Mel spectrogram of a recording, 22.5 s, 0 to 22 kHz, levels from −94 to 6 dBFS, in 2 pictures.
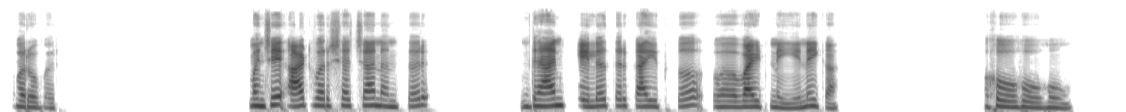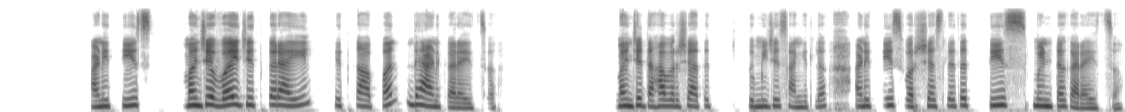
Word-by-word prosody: बरोबर. 185 -5 -5 1.9
म्हणजे 245 +4 +5 0.2
8 255 +2 +3
वर्षाच्यानंतर 240 -1 -2 1.1
ध्यान 235 +2 +6 0.2
केलं 225 +1 +5
तर 235 0 -4
काही 215 0 +3
इतकं 230 +5 -7 0.2
अ, 200 0 -2
वाईट 210 -1 +6
नाहीये, 170 -3 -3
नाही 230 +5 +2
का? 155 -2 -5 1.6
हो, 210 -4 -1
हो, 190 -3 -4
हो. 170 -3 -8 1.5
आणि 215 +2 +1
30 250 +1 +1 0.3
म्हणजे 255 +3 +6
वय 260 +5 +9
जितकं 275 +1 -1
राहील, 260 +4 +2 0.3
तितकं 240 0 -7
आपण 240 - -2 0.2
ध्यान 240 -7 +3
करायचं. 165 -2 -6 1.2
म्हणजे 235 +2 +3
10 230 +1 +1
वर्ष 225 -1 -5
आता 225 0 -2 0.4
तुम्ही 215 0 -4
जे 235 - -5
सांगितलं 200 +1 -8 0.3
आणि 225 +1 -1
30 255 -1 -1
वर्ष 215 +3 -4
असले, 230 +1 -5
तर 255 - -1 0.2
30 260 0 +3
मिनिटं 225 -2 0
करायचं. 160 -6 -5
225 Hz, 110 wpm, -24 LUFS, 205-245 Hz, 1.9 s, वय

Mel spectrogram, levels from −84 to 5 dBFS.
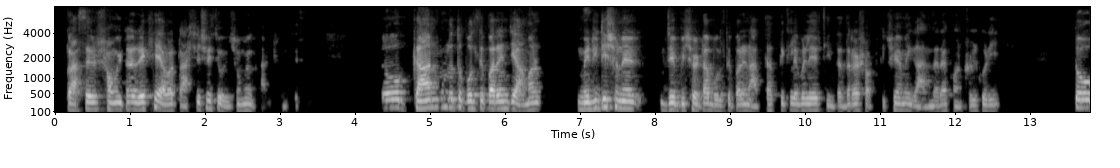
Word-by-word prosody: ক্লাসের 145 -1 +3 0.2
সময়টা 145 0 +1
রেখে 145 0 +4
আবার 125 +1 +1
ক্লাস - - -4
শেষ 140 -1 -4
হয়েছে। 160 -1 -4
ওই 100 - -7
সময় 125 +1 -4
গান - - -14
শুনতেছি। 195 0 -21 1.1
তো 170 - +2 0.4
গান 160 +1 +9
মূলত 180 -1 -4
বলতে 160 +1 +1
পারেন 155 +1 +7
যে 150 - +5
আমার 135 +4 -1 0.6
মেডিটেশন 170 +4 +3
এর 155 - +3 0.5
যে 140 - +6
বিষয়টা 125 +1 0
বলতে 115 -1 -6
পারেন 120 +1 -1
আধ্যাত্মিক 120 +5 -9
লেভেলে 130 0 0
চিন্তার 105 -1 -8
দ্বারা 125 +2 0
সবকিছুই 135 - -7
আমি 130 - -5
গান 90 -1 -5
দ্বারা 115 +3 -5
কন্ট্রোল 100 +3 -9
করি। 115 -2 -5 1.1
তো 180 - +4
135 Hz, 150 wpm, -25 LUFS, 120-155 Hz, 1.1 s, গান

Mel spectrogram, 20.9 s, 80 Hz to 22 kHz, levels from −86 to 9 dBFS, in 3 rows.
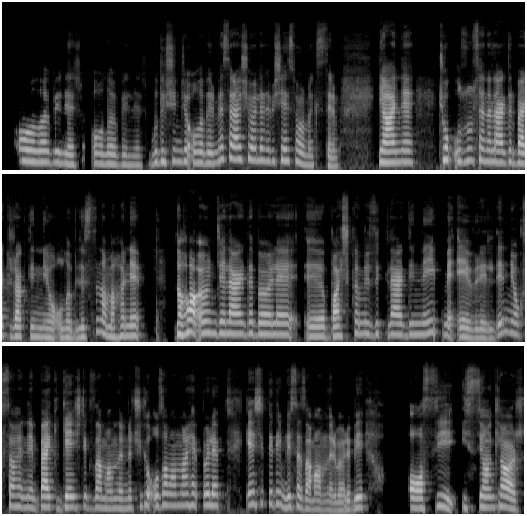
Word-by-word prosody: Olabilir, 225 -6 -1
olabilir. 185 -3 -5
Bu 220 +4 -7
düşünce 235 +1 -4
olabilir. 215 -2 -2
Mesela, 275 +4 +1
şöyle 260 -2 -2
de 245 - -5
bir - - -6
şey 250 +1 -2
sormak 200 -8 -5
isterim. 155 -4 -6 0.5
Yani, 225 0 +6 0.3
çok 270 0 +1
uzun 240 +2 -4
senelerdir 235 -3 +1
belki 205 -3 +3
rock 185 -1 +2
dinliyor 170 -3 -3
olabilirsin. 170 - -5
Ama, 185 -8 0
hani, 195 0 -1 0.4
daha 245 +2 +8
öncelerde 235 -1 +2
böyle, 225 -1 +1
eee, 185 0 0
başka 190 +5 +2
müzikler 220 -1 -1
dinleyip 225 +3 -4
mi 205 -2 -1
evrildin? 170 - -3
Yoksa, 225 -1 -3
hani, 200 -4 -5
belki 210 -4 +5
gençlik 210 -1 0
zamanlarında 185 -1 -3
çünkü 230 +6 -5
o 220 - -3
zamanlar 240 0 0
hep 240 -1 -5
böyle 235 -1 0 0.3
gençlik 265 +2 0
dediğim 265 -6 -4
lise 215 0 -1
zamanları 165 -4 -1
böyle 150 +3 -4
bir 205 +1 +1 0.5
asi, 190 0 +1
isyankâr, 205 +1 +3
215 Hz, 140 wpm, -24 LUFS, 190-235 Hz, 0.5 s, daha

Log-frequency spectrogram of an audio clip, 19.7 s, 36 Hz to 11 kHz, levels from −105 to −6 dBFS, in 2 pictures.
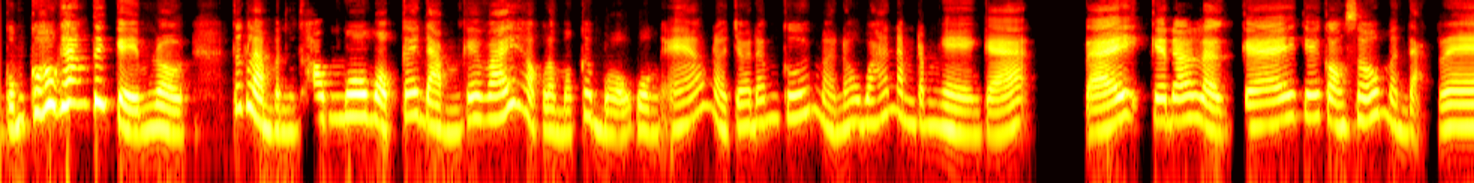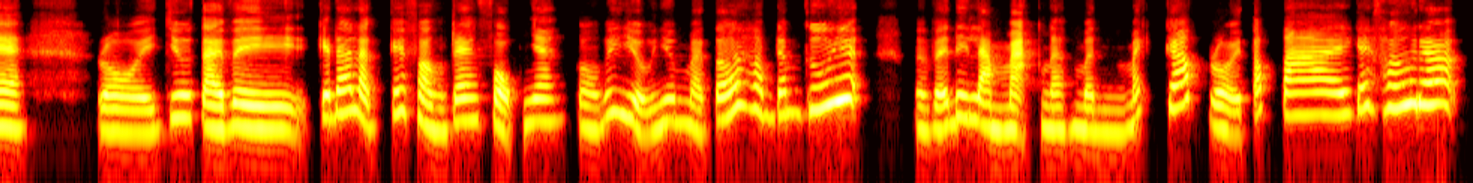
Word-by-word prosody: cũng 200 +6 -1
cố 330 - +3
gắng 435 +2 +9
tiết 440 -1 +7
kiệm 180 +1 +5
rồi, 190 -4 +2 0.3
tức 375 - -6
là 290 - +6
mình 190 -3 -4
không 270 +4 -2
mua 290 0 +8
một 270 - +3
cái 300 +1 +3
đầm, 200 -9 -1
cái 270 +4 +2
váy 280 +10 +3
hoặc - - -5
là 185 - -2
một 175 0 -7
cái 290 - -4
bộ 170 -4 -4
quần 185 -2 -4
áo 230 - -4
nào 390 - -6
cho 215 +4 -5
đám 245 +4 -9
cưới 280 +3 -2
mà 240 - -10
nó 205 +6 -8
quá 240 +4 -6
500.000 220 - -4
cả, 170 +3 0 0.4
đấy, 205 +11 +5
cái 250 - +3
đó 255 +1 +2
là 205 -10 +1
cái 225 +6 +3
cái 285 0 +1
con 245 -6 -1
số 255 +7 0
mình 230 - -9
đặt 185 - -10
ra. 210 0 +2 0.5
Rồi 180 -1 -3
chứ 280 0 -1
tại 205 -3 +4
vì 195 -2 0 0.2
cái 280 - +1
đó 320 +2 0
là 280 -6 0
cái 320 +2 -4
phần 205 -7 -2
trang 255 +1 -1
phục 255 - -1
nha, 250 +1 -4
còn 200 -3 -8
ví 320 +2 -6
dụ 250 - -2
như 220 +8 -6
mà 210 -7 -9
tới 275 - -2
hôm 345 -6 -7
đám 310 +2 -6
cưới 360 +5 0
á, - - -14 0.4
mình 195 - -8
phải 195 0 0
đi 285 +3 -3
làm 210 -7 -2
mặt 195 - +2
nè, 195 -1 -6
mình 185 -3 -8
makeup 345 - -4
rồi - - -1
tóc - - -6
tai 300 0 0
các 370 +2 -5
thứ 380 +3 +1
đó, 425 0 +2
245 Hz, 240 wpm, -21 LUFS, 195-295 Hz, 0.5 s, gắng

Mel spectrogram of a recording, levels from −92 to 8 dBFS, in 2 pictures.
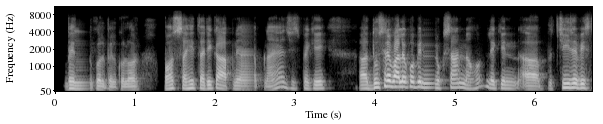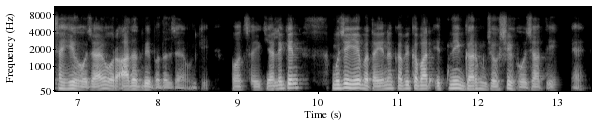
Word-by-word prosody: बिल्कुल, 120 -4 0
बिल्कुल 105 +1 -2
और 105 0 -1 0.3
बहुत 135 +4 +3
सही 145 0 +3
तरीका 135 +1 +3
आपने 120 -1 -1 0.2
अपनाया 110 - -4
जिसमें 130 0 -6
कि 135 0 0 0.4
अ, 135 - +4
दूसरे 170 - +5
वाले 195 -1 +8
को 200 +1 +3
भी 195 - +4
नुकसान 165 +1 0
ना 155 - 0
हो 130 - -7
लेकिन 140 -4 -1
अ, 115 -1 0 0.2
चीज़ें 165 0 +5
भी 155 - +4
सही 135 -4 -2
हो 105 -5 +1
जाए 105 +6 +1
और 120 -4 0
आदत 110 +1 +1
भी 110 - 0
बदल 90 -2 -7
जाए 90 - -11
उनकी। 165 0 -18 0.3
बहुत 105 0 -7
सही 105 -1 -8
किया, 115 +3 -3
लेकिन 160 +5 0 0.4
मुझे 140 +3 +3
ये 155 - +5
बताइए 115 -4 -1
ना 135 +1 -4
कभी-कभार 130 0 -1
इतनी 140 +5 -1
गर्मजोशी 115 0 -2
हो 95 - -4
जाती 100 0 -7 0.3
है, - - -13
130 Hz, 200 wpm, -19 LUFS, 110-150 Hz, 0.4 s, वाले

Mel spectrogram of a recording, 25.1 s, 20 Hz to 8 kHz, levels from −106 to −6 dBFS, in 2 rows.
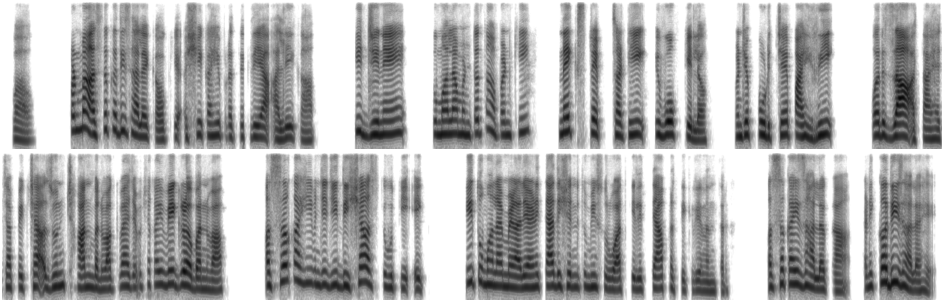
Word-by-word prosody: Wow! 140 -4 -7 0.5
पण 285 0 +1
मग 330 - +5
असं 230 +7 +6
कधी 280 -2 -1
झालंय 210 -6 0
का 150 -3 -9
हो 150 - -3
की 170 +5 -11
अशी 220 +6 -4
काही 210 0 -3
प्रतिक्रिया 185 -1 -3
आली 170 +4 -1
का 135 -1 -8 0.6
की 275 - +2
जिने 225 +2 +5 0.5
तुम्हाला 230 +1 +2
म्हणतात 230 +1 -1
ना 310 - -3
आपण 220 -3 -3
की 260 +4 -4 0.5
नेक्स्ट 265 0 +4
स्टेपसाठी 225 -2 0 0.2
इव्होक 225 0 +3
केलं? 145 -8 0 0.4
म्हणजे 195 +3 +1
पुढचे 220 0 +1
पायरीवर 205 +2 0
जा 200 0 +10
आता 155 +2 -4
ह्याच्यापेक्षा, 190 +5 -3
अजून 195 +4 0
छान 195 -4 +1
बनवा 170 -2 0
किंवा 195 +5 -6
ह्याच्यापेक्षा 210 +2 -6
काही 235 0 -2
वेगळं 230 -3 +5
बनवा 165 -3 0 0.6
असं 290 +7 +2
काही 275 -5 -1
म्हणजे 235 -1 -2
जी 230 +2 -1
दिशा 220 +8 +1
असते 215 -5 -3
होती 190 -2 -7
एक 175 - -5 0.6
ती 280 - +3
तुम्हाला 240 -5 +1
मिळाली 195 -2 +3
आणि 195 +1 +3
त्या 215 0 +5
दिशेने 215 -2 -3
तुम्ही 205 -1 -2
सुरुवात 170 -4 -2
केली 170 -1 -4
त्या 180 +2 -1
प्रतिक्रियेनंतर? 150 -7 -10 0.6
असं 210 +5 -1
काही 250 0 +2
झालं 190 -6 0
का 140 -1 -3 0.2
आणि 205 +2 -4
कधी 275 0 +6
झालं 185 -10 0
हे? 145 -4 -8
205 Hz, 160 wpm, -22 LUFS, 180-230 Hz, 0.6 s, जा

